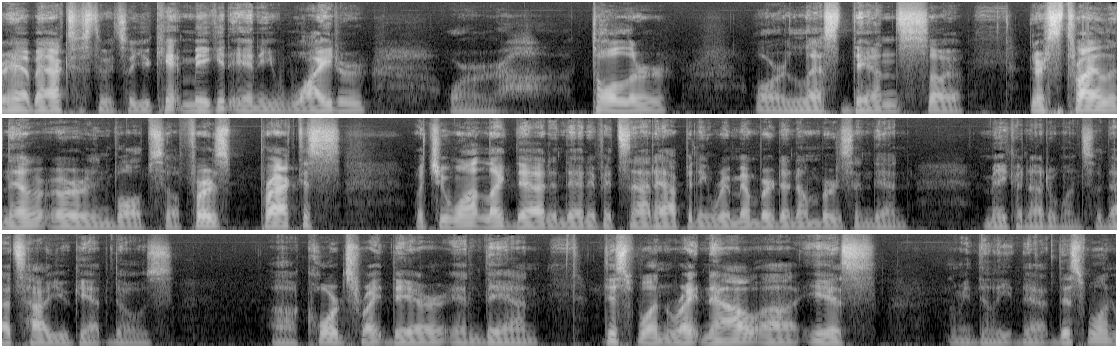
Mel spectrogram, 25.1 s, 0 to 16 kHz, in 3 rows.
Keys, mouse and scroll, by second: 17.5-20.3 middle drag, 22.4 Tab, 22.9 Tab, 24.1 Delete, 24.5 click.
